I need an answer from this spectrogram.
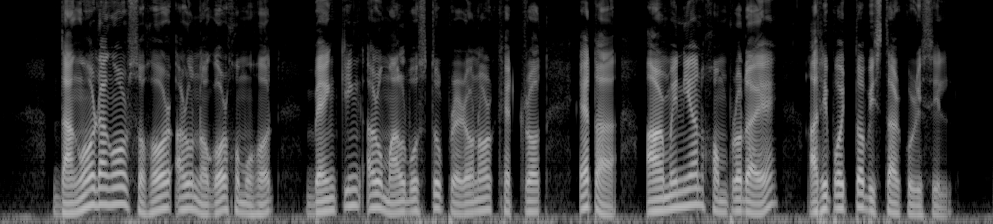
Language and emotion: Assamese, neutral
